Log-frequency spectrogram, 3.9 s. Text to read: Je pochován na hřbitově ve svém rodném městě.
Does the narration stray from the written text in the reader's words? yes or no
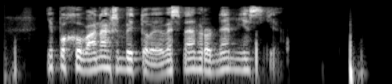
no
